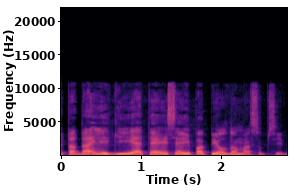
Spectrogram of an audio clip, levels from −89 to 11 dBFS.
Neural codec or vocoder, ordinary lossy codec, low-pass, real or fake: none; AAC, 48 kbps; 10.8 kHz; real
